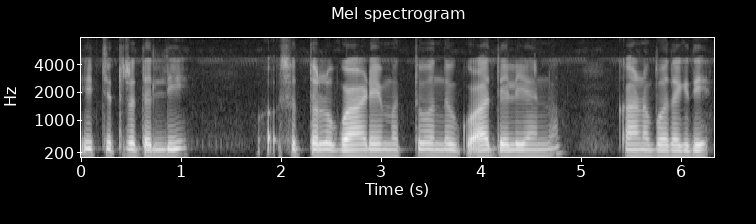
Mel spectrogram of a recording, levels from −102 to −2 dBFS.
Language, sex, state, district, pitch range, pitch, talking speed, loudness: Kannada, male, Karnataka, Koppal, 135-145 Hz, 140 Hz, 65 wpm, -19 LUFS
